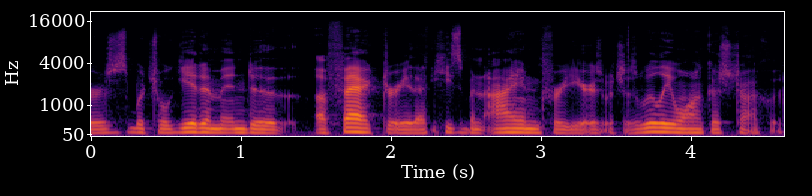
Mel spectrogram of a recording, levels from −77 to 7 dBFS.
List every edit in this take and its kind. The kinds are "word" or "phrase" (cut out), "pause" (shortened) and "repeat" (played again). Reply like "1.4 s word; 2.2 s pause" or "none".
1.4 s pause; 2.3 s word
